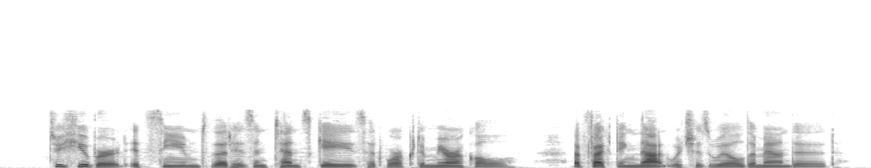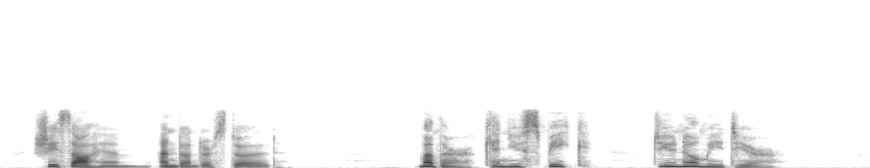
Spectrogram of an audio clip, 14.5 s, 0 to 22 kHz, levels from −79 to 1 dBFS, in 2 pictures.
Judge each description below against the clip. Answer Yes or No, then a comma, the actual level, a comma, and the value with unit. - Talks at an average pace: No, slow, 130 wpm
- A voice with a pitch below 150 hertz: No, medium, 175 Hz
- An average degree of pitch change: Yes, average, 4.6 semitones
